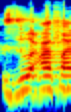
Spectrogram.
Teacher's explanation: یہاں پر یہ بڑا مد ہے، اس کو 4 سے 5 الف کی برابر کھینچ کر کے پڑھیں گے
